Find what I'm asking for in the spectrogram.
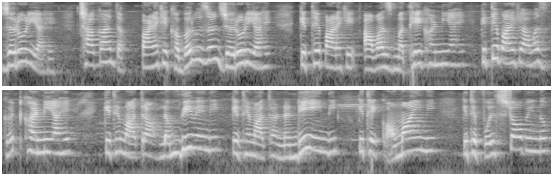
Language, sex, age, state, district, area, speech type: Sindhi, female, 18-30, Gujarat, Kutch, urban, spontaneous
